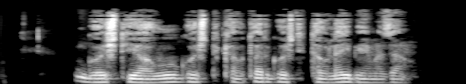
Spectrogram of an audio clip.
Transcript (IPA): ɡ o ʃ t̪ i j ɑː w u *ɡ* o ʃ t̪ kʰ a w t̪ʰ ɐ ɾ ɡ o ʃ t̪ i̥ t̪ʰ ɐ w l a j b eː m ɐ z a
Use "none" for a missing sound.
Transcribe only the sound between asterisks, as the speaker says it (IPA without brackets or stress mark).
ɡ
